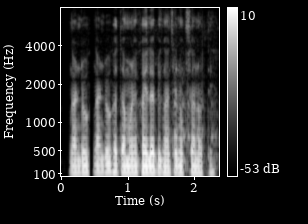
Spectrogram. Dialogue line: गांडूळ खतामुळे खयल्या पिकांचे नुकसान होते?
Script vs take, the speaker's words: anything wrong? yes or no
yes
